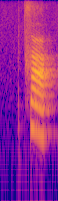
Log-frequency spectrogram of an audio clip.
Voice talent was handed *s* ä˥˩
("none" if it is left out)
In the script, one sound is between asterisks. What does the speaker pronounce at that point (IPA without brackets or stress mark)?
t͡s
